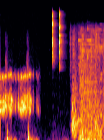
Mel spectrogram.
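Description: A frog croaks in a Harry Potter video game: two clear, close croaks, then a pause, a pair of sharp clicks, and a burst of hissing game sound.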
